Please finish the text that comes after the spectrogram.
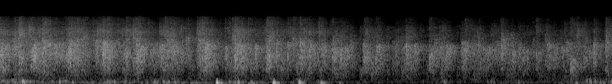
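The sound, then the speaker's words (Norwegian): A festival audience applauds steadily for about six seconds in honour of a Norwegian webcomic creator, a dense wash of many hands clapping at once, fairly loud, with no talking over it. “Skal vi klappe for henne òg? Ja, vi klapper for henne.”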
